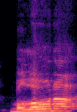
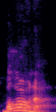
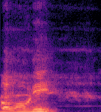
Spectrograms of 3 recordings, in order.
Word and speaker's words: bologna: it's how it's spelled that's how it's supposed to say supposed to say Malona not baloney there you go but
